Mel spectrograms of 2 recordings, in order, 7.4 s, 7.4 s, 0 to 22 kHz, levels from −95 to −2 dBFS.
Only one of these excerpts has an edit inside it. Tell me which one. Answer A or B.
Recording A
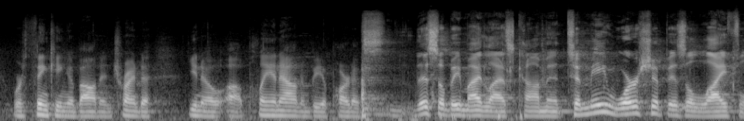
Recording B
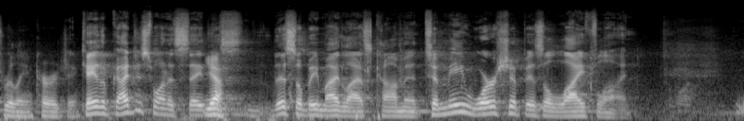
A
